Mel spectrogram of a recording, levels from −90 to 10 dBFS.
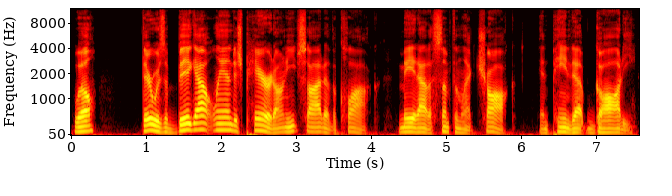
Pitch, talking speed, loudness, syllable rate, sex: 110 Hz, 180 wpm, -19 LUFS, 4.8 syllables/s, male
